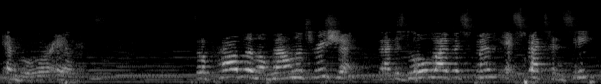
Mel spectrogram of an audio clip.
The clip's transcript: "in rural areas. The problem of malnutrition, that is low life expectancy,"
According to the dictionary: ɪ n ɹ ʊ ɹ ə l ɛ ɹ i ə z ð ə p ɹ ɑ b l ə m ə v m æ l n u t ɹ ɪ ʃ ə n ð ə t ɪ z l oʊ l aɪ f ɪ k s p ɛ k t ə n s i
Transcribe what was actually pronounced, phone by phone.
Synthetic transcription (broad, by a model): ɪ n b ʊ l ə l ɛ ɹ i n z ð ə p ɹ ɑ b l ə m ə v m æ l n u t ɹ ɪ ʃ ə n ð ə t ɪ z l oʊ l aɪ f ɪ k s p ɛ k t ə n s i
